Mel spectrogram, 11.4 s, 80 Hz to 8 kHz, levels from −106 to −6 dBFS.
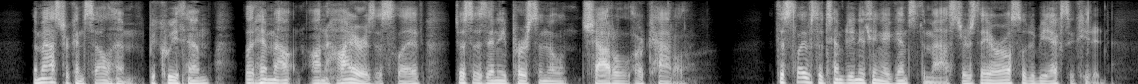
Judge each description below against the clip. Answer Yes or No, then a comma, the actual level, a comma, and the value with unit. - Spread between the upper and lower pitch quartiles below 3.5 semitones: No, average, 3.8 semitones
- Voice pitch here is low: Yes, low, 105 Hz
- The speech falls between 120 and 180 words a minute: No, average, 195 wpm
